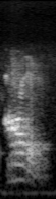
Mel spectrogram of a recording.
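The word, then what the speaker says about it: rho: dilihat di, di handphone, itu huruf P miring, simbol statistik itu. Jadi P-nya tidak lurus, tapi miring, dibacanya row. Jadi H0 ya, titik 2 row sama dengan 0.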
